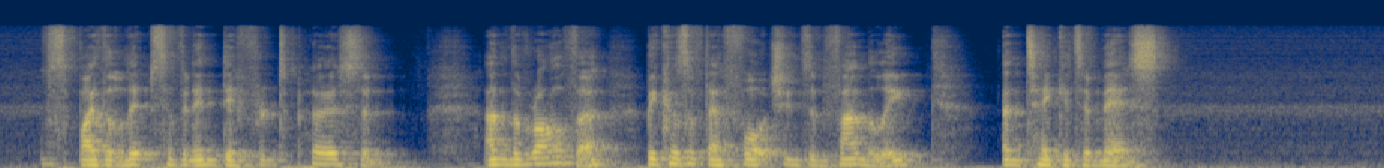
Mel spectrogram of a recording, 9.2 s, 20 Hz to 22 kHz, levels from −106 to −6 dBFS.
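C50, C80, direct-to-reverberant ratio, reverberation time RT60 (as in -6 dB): 13.5 dB, 18.0 dB, 1.0 dB, no single decay rate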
